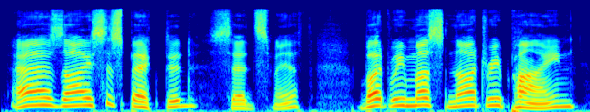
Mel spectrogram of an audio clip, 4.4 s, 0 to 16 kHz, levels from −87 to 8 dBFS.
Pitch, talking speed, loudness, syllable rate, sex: 190 Hz, 135 wpm, -18 LUFS, 3.8 syllables/s, male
